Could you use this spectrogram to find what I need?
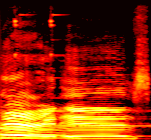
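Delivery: slow loud celebrating call; triumphant. Real, not acted. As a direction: drag it out like a win. Celebrating the correct guess.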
